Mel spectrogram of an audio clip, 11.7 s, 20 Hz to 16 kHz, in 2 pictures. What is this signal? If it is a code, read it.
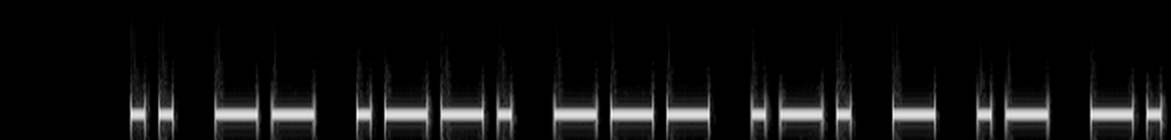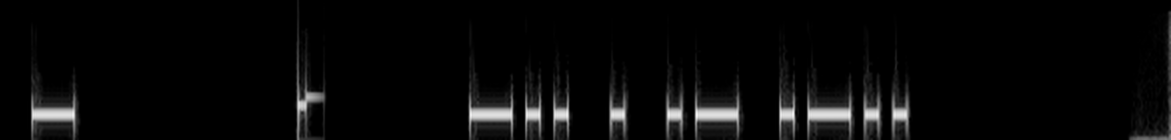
Morse code, heard as a keyed tone, about 17 wpm, 700 Hz. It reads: IMPORTANT DEAL
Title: Sets of 3 Words - New Word Drill - 17wpm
